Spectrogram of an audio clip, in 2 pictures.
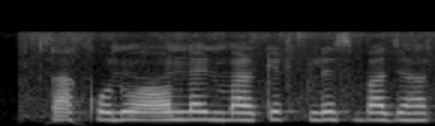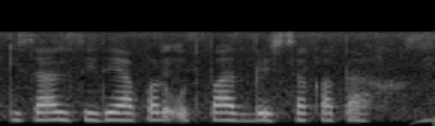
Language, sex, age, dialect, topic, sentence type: Bhojpuri, female, 18-24, Northern, agriculture, statement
